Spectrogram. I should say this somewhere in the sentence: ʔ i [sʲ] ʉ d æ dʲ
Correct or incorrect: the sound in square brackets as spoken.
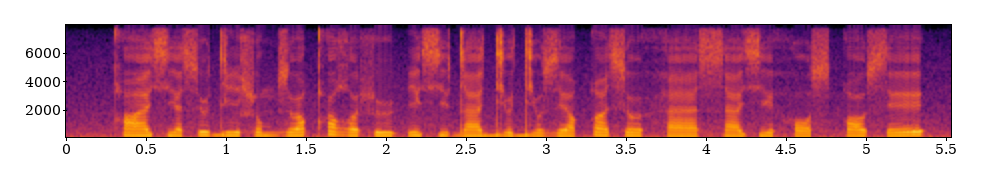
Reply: correct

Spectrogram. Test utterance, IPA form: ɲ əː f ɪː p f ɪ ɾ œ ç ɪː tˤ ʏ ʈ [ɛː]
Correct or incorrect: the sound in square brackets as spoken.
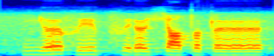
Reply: incorrect: œː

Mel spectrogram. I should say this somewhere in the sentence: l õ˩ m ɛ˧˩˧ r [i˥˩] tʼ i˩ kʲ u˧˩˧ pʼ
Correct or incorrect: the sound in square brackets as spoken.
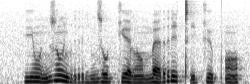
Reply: correct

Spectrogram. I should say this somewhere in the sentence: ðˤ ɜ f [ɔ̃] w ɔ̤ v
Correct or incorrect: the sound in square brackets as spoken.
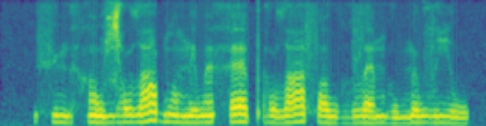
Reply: incorrect: ɔ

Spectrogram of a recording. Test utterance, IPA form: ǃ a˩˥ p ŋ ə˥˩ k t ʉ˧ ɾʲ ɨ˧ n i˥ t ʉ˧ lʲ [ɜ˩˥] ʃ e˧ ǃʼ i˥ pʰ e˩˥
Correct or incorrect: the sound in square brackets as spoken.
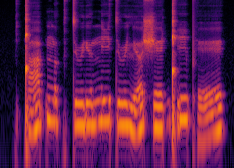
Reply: correct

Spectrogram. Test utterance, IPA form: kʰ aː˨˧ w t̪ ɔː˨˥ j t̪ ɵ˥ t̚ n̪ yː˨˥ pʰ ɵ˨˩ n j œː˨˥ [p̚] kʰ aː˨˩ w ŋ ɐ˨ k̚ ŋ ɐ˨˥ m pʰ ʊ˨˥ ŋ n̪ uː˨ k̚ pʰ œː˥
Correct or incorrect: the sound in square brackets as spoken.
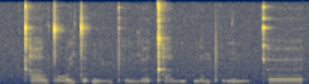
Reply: incorrect: t̚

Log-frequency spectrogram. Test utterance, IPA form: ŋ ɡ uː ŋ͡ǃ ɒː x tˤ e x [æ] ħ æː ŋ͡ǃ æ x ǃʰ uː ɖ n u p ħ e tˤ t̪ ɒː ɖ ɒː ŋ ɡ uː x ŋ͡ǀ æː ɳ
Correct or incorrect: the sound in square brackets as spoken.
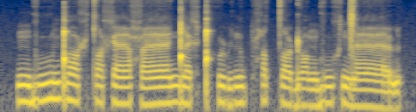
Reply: incorrect: æː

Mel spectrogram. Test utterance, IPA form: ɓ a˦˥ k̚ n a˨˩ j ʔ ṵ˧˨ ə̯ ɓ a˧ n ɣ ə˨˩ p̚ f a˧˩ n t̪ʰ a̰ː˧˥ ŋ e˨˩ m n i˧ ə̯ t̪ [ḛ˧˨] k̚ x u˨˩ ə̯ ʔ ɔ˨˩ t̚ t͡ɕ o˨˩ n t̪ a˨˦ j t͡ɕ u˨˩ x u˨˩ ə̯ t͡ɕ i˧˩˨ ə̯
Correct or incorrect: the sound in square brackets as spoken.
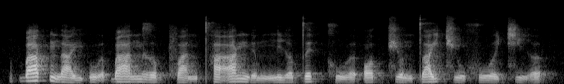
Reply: incorrect: e˦˥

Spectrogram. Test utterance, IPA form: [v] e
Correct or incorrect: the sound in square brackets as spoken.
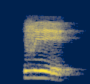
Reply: correct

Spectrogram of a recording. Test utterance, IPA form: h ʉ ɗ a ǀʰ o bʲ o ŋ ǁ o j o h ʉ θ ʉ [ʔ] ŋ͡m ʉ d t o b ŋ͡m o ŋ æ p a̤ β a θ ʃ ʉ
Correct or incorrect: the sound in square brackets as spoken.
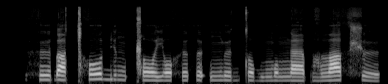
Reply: correct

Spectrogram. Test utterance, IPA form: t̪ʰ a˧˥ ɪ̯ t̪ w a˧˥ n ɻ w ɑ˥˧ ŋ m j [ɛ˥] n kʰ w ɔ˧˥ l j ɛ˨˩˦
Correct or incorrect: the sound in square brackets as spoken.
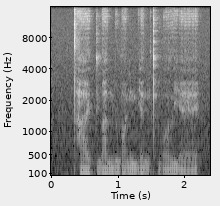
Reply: incorrect: ɛ˥˩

